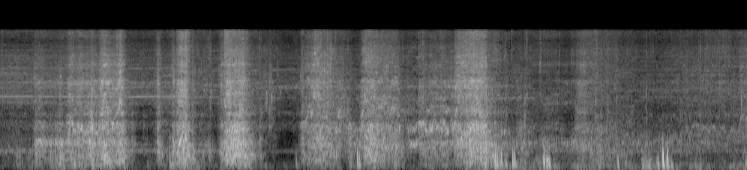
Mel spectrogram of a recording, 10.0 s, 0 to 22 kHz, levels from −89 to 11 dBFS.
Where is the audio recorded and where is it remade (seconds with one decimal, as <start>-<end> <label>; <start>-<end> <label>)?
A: 0.0-7.1 recorded; 7.1-7.9 remade; 7.9-10.0 recorded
